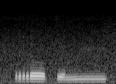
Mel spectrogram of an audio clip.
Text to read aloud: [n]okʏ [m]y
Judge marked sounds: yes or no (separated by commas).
no, yes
